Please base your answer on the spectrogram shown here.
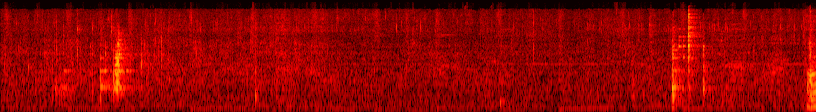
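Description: Fried brinjal is dropped into a simmering vindaloo gravy, giving a soft bubbling sizzle with a low hum underneath and a few sharp utensil clinks and scrapes against the pot.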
